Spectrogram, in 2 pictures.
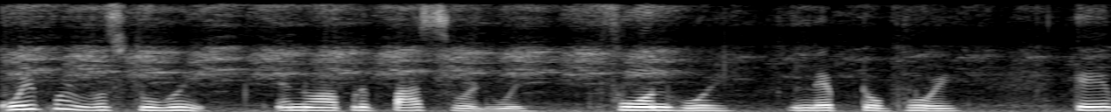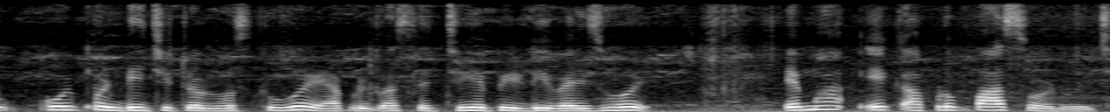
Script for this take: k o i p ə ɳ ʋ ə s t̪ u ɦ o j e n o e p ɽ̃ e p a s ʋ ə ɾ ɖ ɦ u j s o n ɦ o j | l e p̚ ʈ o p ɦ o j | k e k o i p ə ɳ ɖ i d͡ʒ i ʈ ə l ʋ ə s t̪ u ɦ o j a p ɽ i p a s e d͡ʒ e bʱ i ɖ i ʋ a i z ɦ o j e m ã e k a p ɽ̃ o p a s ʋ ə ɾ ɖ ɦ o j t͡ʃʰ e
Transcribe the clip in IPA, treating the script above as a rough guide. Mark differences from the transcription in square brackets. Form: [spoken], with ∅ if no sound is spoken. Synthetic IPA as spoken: k o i p ə ɳ ʋ ə s t̪ u ɦ o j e n o [a] p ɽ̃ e p a s ʋ ə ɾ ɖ ɦ [o] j [f] o n ɦ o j | l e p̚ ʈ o p ɦ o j | k e k o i p ə ɳ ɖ i d͡ʒ i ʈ ə l ʋ ə s t̪ u ɦ o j a p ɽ i p a s e d͡ʒ e bʱ i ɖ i ʋ a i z ɦ o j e m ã e k a p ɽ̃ o p a s ʋ ə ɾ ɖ ɦ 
